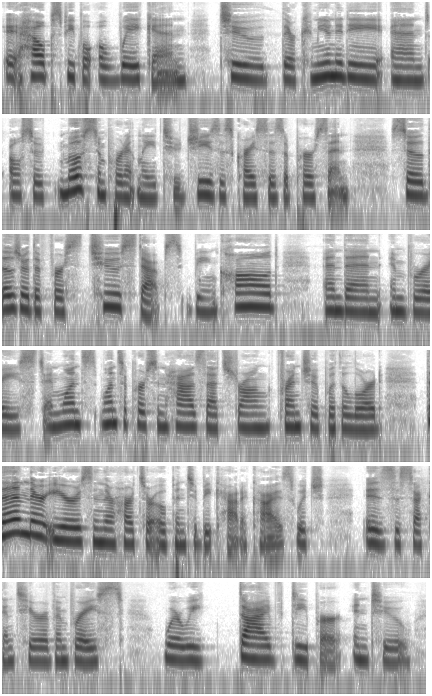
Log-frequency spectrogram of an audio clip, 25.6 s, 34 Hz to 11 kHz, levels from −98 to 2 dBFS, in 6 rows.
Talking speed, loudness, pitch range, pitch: 150 wpm, -27 LUFS, 195-230 Hz, 205 Hz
